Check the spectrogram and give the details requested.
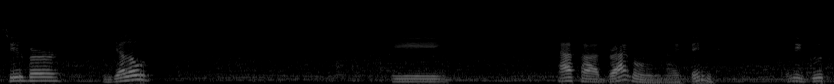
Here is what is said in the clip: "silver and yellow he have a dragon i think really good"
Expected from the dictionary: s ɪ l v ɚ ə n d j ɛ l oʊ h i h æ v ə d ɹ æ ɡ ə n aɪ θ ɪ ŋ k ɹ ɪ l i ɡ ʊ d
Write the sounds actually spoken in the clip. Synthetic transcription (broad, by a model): s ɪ l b ɚ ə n j ɛ l oʊ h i h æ f ə d ɹ æ ɡ ə n aɪ θ ɪ ŋ k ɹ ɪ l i ɡ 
